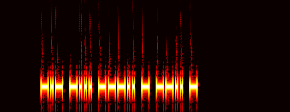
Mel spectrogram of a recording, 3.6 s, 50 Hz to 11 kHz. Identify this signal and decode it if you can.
Morse code, heard as a keyed tone, about 40 wpm, 700 Hz. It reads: KB8TZT
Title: USA Call Signs - 6 Characters - 2x Character Spacing - 40wpm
